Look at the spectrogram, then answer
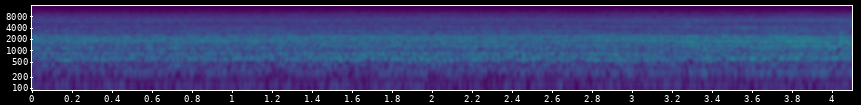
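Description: A heat tool running close by to dry pigment ink during rubber stamping, giving a constant loud blowing hiss with no breaks from start to finish.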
